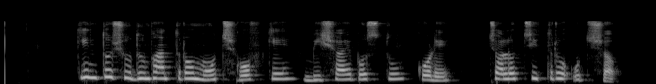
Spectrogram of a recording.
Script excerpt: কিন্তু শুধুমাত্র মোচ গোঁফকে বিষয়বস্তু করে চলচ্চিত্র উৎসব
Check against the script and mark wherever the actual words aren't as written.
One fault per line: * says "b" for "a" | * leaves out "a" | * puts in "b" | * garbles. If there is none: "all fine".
all fine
